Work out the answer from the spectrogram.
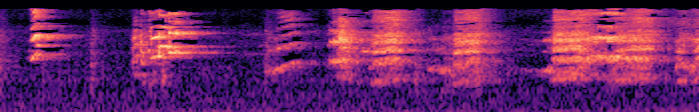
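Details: Rainbow lorikeets, raucous in mating season during their mating dance; quick run of shrill, harsh screeches, a few with rising inflection, closely spaced.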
